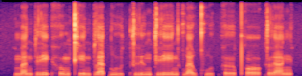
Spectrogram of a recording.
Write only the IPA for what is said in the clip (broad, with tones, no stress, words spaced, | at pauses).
ma˩˦npre˥˩ʔho˧m kʰe˩˦npla˥˩t̚ wuː˨˩t̚krɯ˧ŋkreː˧n kwa˧wkʰwu˨˩k̚hɤː˧ pʰɔː˨˩kra˧ŋ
